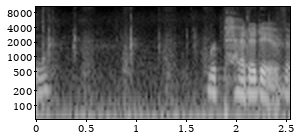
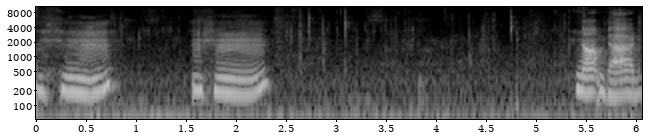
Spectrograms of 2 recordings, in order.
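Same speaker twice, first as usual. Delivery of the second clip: speaking with mouth full, chewing; 3 dB quieter than usual. Eating a rice ball while playing a video game, talking while chewing. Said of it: "Sorry, I'm chewing".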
